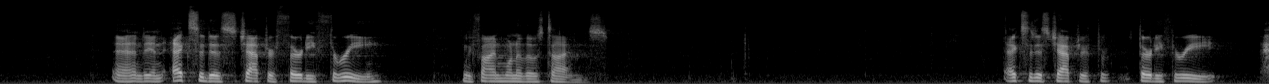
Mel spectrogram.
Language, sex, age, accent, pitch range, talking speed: English, male, 40-59, American, 120-150 Hz, 70 wpm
